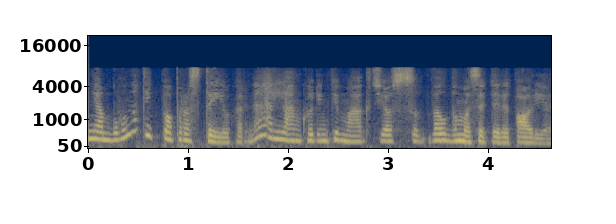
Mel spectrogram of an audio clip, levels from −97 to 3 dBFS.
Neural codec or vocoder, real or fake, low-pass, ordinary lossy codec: codec, 16 kHz in and 24 kHz out, 0.6 kbps, FocalCodec, streaming, 2048 codes; fake; 10.8 kHz; AAC, 24 kbps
